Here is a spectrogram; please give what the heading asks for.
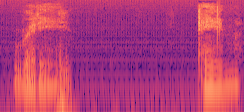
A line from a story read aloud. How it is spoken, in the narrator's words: breathed Jack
